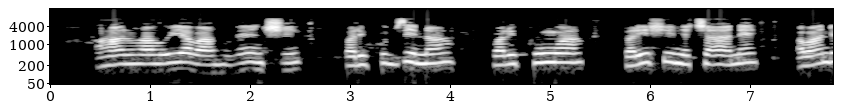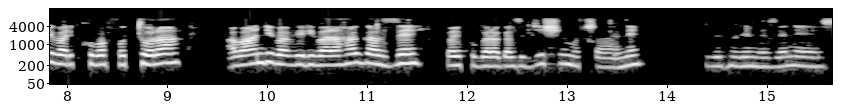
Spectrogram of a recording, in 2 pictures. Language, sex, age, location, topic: Kinyarwanda, female, 25-35, Musanze, finance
